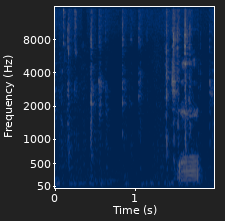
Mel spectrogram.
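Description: Soft, irregular clicks of someone typing on a computer keyboard, fairly quiet, with a brief humming tone rising over the keystrokes near the end.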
